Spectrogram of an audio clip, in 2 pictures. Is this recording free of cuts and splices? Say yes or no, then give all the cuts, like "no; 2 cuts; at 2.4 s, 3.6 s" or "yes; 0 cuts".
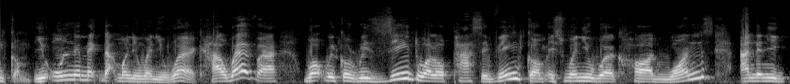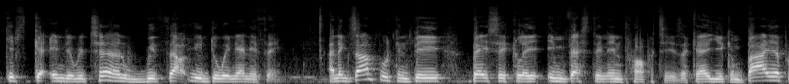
yes; 0 cuts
